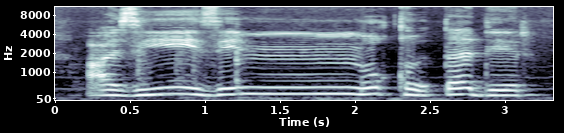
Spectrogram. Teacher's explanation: وقف کرے یا نہ کریں، دونوں صورتوں میں را باریک پڑی جائے گی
